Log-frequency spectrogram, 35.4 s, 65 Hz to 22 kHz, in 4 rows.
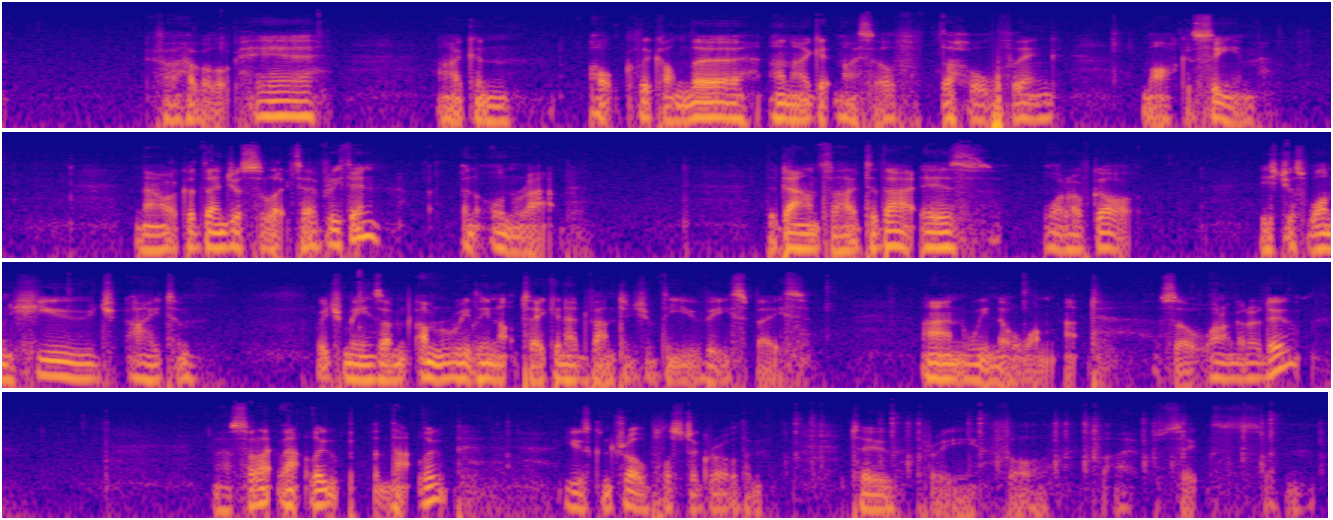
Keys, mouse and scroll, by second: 0.3-3.4 middle drag, 4.1-5.7 drag, 4.9-6.7 middle drag, 8.1-9.9 middle drag, 10.0 a, 10.7 a, 11.7 u, 14.5-17.6 middle drag, 18.3-20.3 middle drag, 23.3-26.5 middle drag, 27.1-31.2 drag, 31.9 ctrl+KP_Add.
